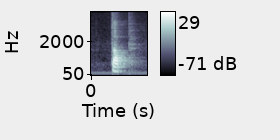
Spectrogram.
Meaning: tap
- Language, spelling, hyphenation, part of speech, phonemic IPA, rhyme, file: Dutch, tap, tap, noun, /tɑp/, -ɑp, Nl-tap.ogg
